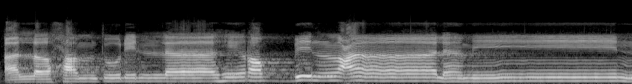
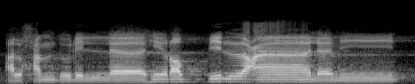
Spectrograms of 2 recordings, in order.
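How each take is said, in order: First: The nasal sound is stretched out too long. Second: The nasal sound stops abruptly, cut short. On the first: "Atau terlalu molor ... kemudian nunnya molor" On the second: "Dengarkan yang terlalu berhenti. ... Tep. Ya, ini termasuk salah"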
